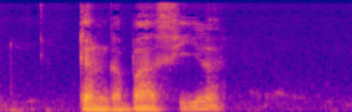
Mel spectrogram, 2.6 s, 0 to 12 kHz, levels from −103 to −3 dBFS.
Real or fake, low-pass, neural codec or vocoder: fake; 10.8 kHz; codec, 24 kHz, 0.9 kbps, WavTokenizer, medium speech release version 2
